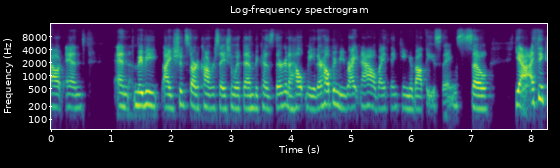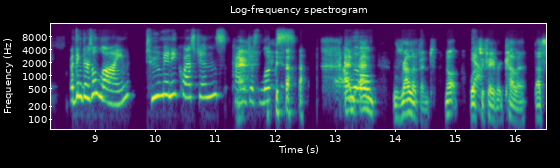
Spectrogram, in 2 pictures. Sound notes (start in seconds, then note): 11.4 laughs; 15.3 laughs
